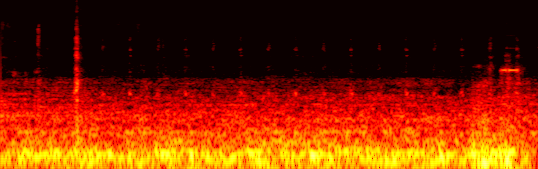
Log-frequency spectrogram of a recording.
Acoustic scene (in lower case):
car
